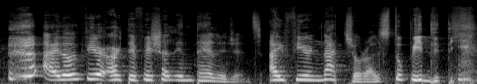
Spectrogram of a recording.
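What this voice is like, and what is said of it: Poor attempt at Mexican accent. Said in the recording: “That's my very poor Mexican accent ... It doesn't sound Mexican ... you more of sound like Italian”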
